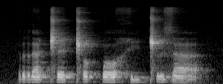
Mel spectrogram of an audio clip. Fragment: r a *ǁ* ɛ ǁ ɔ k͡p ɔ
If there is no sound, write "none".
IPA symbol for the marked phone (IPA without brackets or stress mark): ǁ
